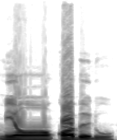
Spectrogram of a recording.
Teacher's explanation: bnya harus dipantulkan karena ia ada bacaan qalqalah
